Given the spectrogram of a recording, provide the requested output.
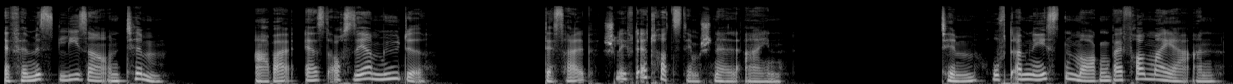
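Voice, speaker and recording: A woman's voice: lowish voice, lively intonation, slow, creaky, long pauses, no echo, clean studio sound. A woman reading scripted stories for language learners as a narrator. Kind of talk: slow, clearly read scripted story narration.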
